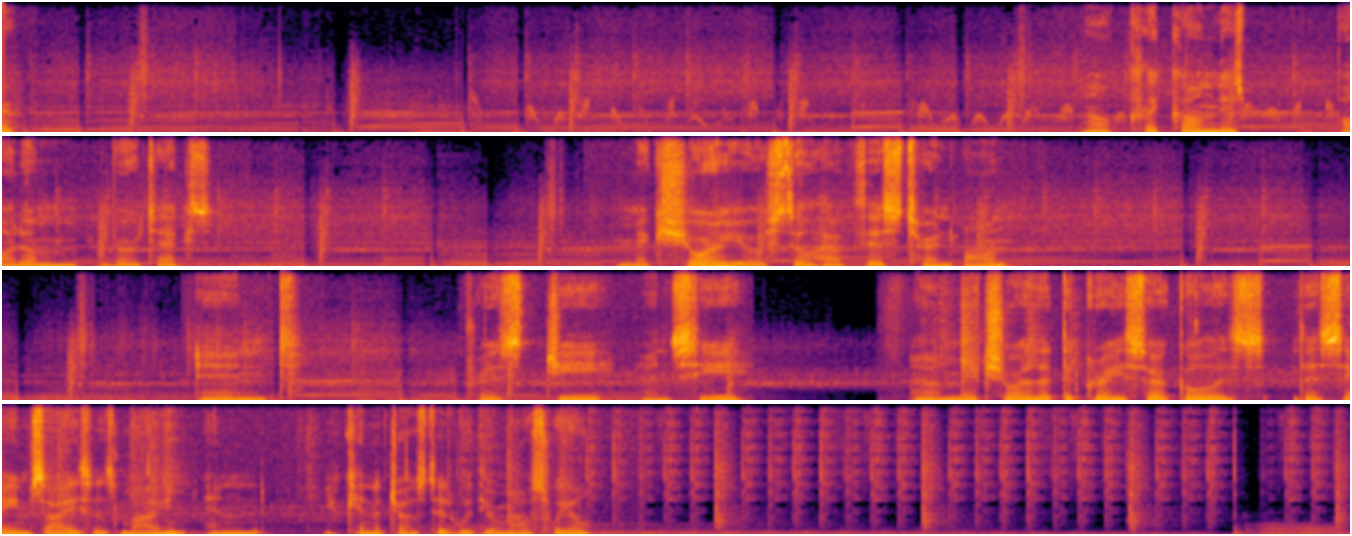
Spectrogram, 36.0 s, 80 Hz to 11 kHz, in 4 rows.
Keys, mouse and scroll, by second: 2.9-3.5 Tab, 4.7 middle click, 5.6-7.1 scroll up 7, 7.2 click, 7.7-10.1 middle drag, 10.1-10.9 scroll down 8, 11.2-14.1 middle drag, 14.1 click, 15.9 click, 16.6-20.5 shift+middle drag, 20.5 g, 32.0 z, 32.6-35.9 middle drag.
